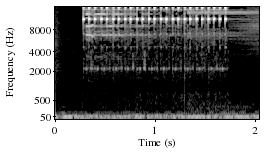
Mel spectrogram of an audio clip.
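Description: Channel logo sound effect: a deep, steady electronic rumble, with a high, bell-like electronic ringing tone starting about a quarter second in and cutting off near the end.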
